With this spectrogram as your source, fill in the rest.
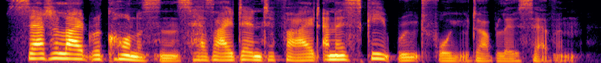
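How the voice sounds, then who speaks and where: A woman's voice: sits low, sing-song, quick pace, no echo, clean studio sound. A woman playing a stern, formal spy agency chief in a video game briefing. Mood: formal, grave.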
